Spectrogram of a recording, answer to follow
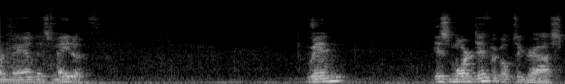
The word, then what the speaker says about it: wen: Wen and chur. Wen is spelled W-E-N, and chur is spelled C-H-I-H.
